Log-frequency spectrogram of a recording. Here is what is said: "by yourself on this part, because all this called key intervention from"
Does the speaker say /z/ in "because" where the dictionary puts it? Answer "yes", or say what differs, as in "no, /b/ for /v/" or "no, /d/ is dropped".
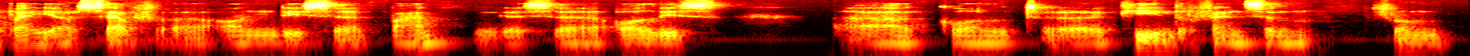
no, /z/ is dropped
